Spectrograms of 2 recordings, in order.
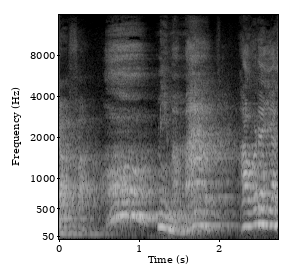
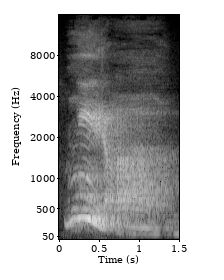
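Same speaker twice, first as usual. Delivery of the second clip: growled; 5 semitones higher, 8 dB louder than usual. Acted. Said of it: "gruñó la señora Morsa".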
